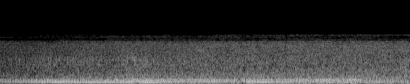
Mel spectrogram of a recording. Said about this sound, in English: Say, the car coming up the hill. So it won't stop.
